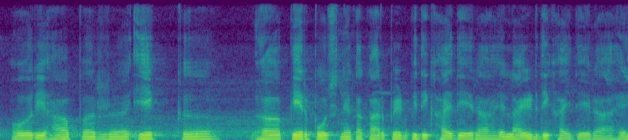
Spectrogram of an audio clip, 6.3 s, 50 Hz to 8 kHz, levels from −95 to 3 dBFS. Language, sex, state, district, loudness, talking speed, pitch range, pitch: Hindi, male, Bihar, Jamui, -16 LUFS, 180 wpm, 115-125 Hz, 120 Hz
